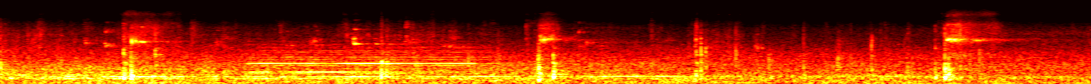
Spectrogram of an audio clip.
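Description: A tennis ball is struck with a racket, with sharp pops.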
